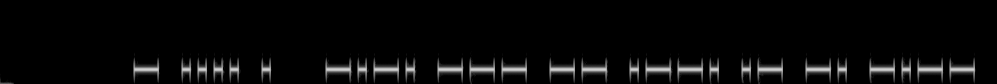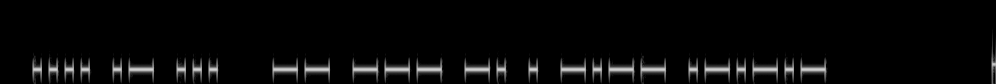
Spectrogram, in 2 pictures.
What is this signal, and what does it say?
Morse code, heard as a keyed tone, about 15 wpm, 700 Hz. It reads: THE COMPANY HAS MONEY.
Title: Sentences from Top 1000 Words - Review Part 3 - 15wpm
